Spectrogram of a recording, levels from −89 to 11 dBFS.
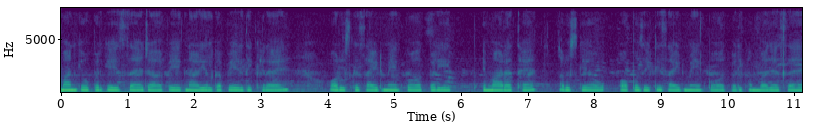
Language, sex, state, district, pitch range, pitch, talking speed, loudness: Hindi, female, Chhattisgarh, Bilaspur, 230-240 Hz, 230 Hz, 190 wpm, -31 LUFS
